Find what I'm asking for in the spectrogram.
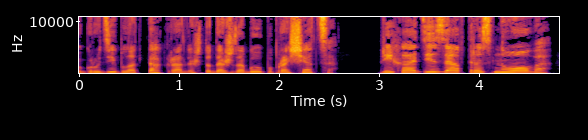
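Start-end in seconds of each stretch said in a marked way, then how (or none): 3.0-4.7 calling after. Acted. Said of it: "крикнула ей вдогонку Лиси Лотта".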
